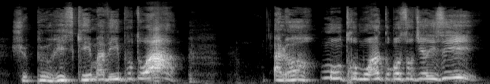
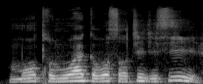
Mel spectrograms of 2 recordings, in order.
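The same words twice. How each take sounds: First: Slow, high, melodramatic plea; mock heroic vow. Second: Sly aside. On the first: Reader parodies the suitor begging the way out, melodramatic. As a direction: ham it up as a devoted lover. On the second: Retold or imitated. Reader reveals the schemer behind the plea, slyly. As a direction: drop the passion, say it slowly. Repeats the line as real intent.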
